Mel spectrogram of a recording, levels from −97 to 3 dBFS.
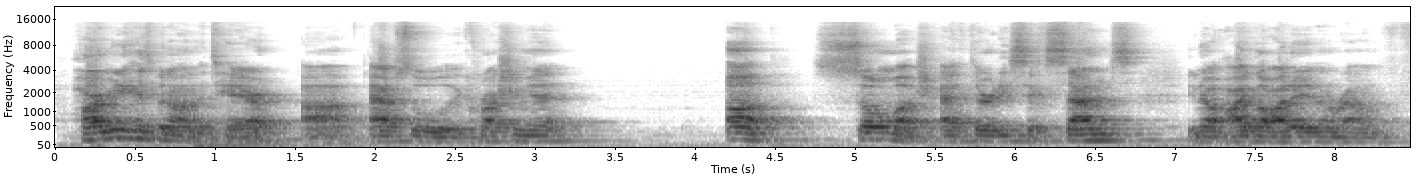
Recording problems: off-mic speech; far
room echo; slight; dies away in 0.5 s

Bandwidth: 14.5 kHz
